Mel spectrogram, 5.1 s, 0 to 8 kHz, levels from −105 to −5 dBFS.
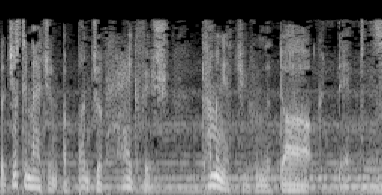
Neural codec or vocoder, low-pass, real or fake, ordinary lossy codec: none; 7.2 kHz; real; MP3, 24 kbps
